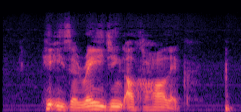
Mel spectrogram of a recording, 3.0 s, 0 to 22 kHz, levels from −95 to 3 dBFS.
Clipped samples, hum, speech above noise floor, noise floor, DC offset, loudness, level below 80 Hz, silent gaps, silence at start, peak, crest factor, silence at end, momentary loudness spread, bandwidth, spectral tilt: under 0.1%; none; 37 dB; -59 dBFS; under 0.1%; -22 LUFS; -58 dBFS; none; 0.55 s; -4 dBFS; 20 dB; 0.15 s; 14 LU; 9.8 kHz; -6.5 dB/octave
